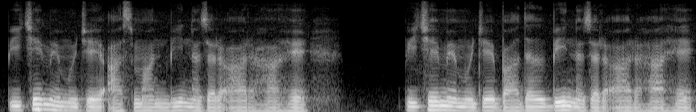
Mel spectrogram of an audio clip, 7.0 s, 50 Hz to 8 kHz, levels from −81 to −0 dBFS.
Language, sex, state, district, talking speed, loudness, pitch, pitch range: Hindi, male, Arunachal Pradesh, Lower Dibang Valley, 155 wpm, -16 LUFS, 95 Hz, 90-100 Hz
